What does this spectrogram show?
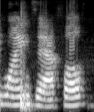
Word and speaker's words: Weinzapfel: I'm Weinzaffel, and that's, the P is silent.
